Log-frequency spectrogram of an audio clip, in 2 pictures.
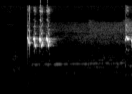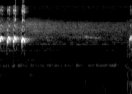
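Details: Female yellow-vented bulbul calling to lure males into singing: two short bursts of four quick, bubbly chattering notes, separated by about two seconds of near silence.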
